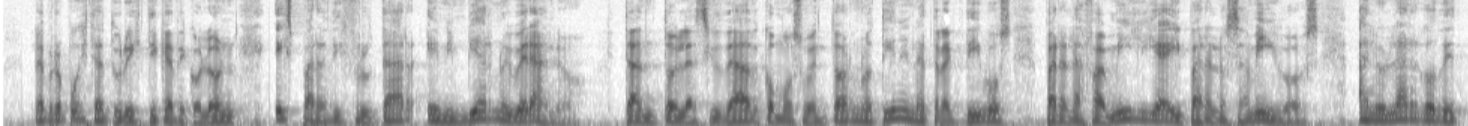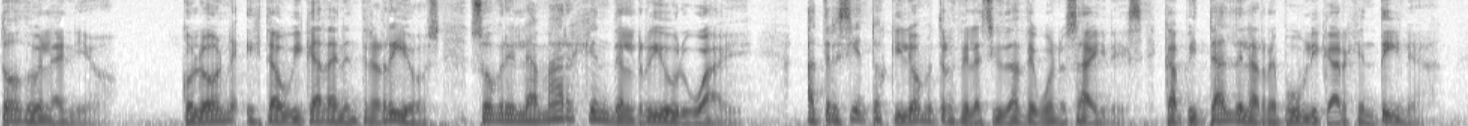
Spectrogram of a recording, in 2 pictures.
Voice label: locutor argentino argentinian voiceover

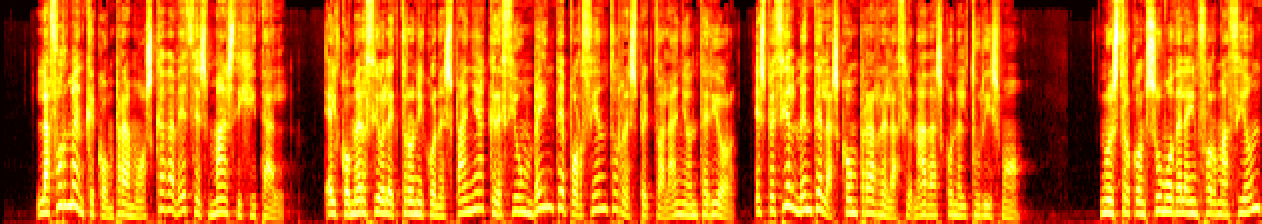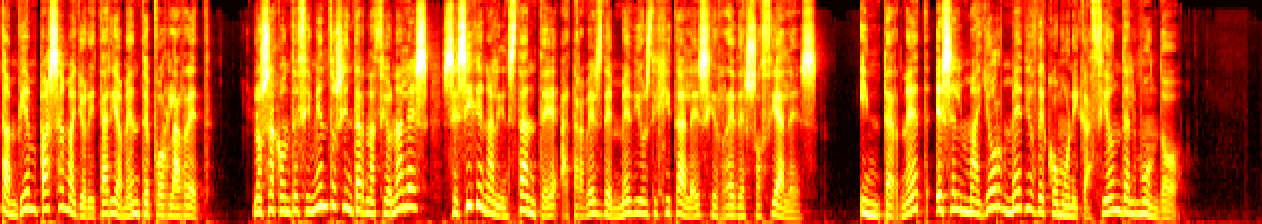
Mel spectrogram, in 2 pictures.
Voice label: locutora spanish voice talent

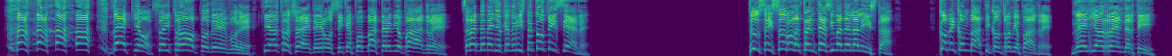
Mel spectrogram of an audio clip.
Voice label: locutor italiano italian voiceover; Italian voice artist, locutora italiana de doblaje. Locutor italiano doblaje

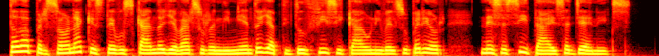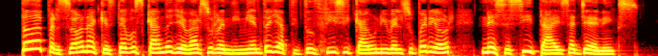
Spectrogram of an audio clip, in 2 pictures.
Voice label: locutor mexicano mexican voiceover

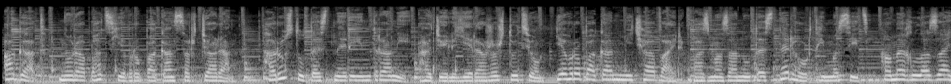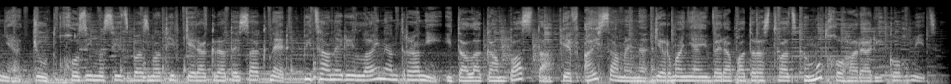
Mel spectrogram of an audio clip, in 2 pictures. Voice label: female armenian voice locutora armenia

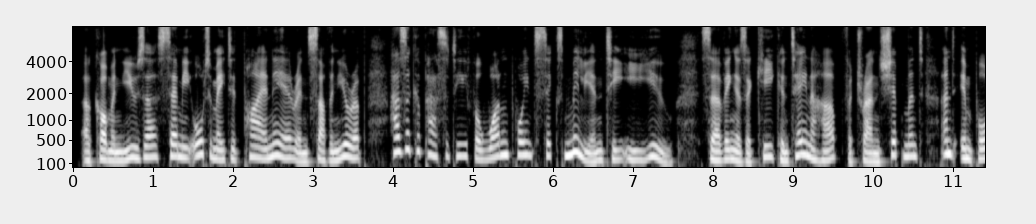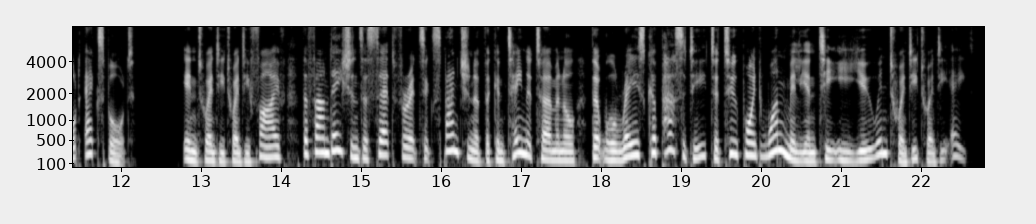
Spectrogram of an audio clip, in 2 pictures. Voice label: locutora inglesa english voiceover; English voices; Locutores británicos; Locutores de Inglaterra

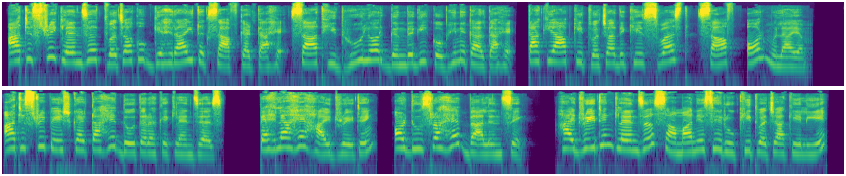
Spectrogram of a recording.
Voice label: hindi voiceover locutora hindi india; locutora hindú

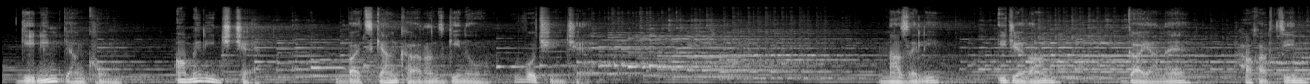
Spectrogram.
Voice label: male voiceover armenian locutor armenio

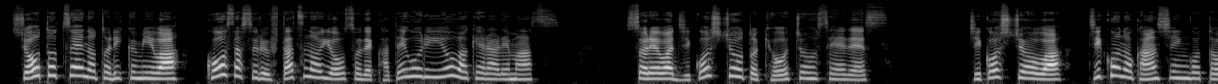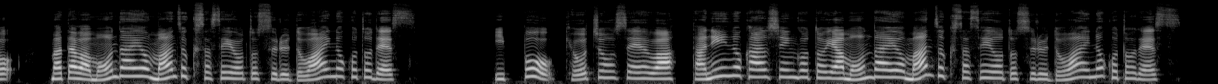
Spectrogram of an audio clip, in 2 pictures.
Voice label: japanese female voiceover locutora japonesa

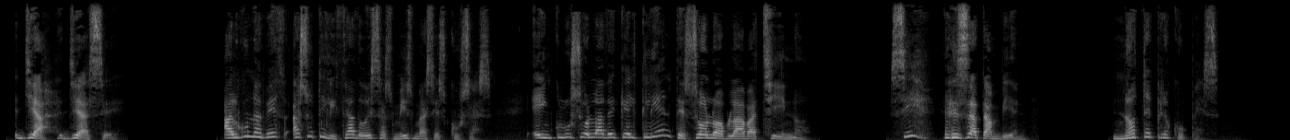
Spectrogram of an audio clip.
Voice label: locutora, Cartoon voice acting; voice over talent

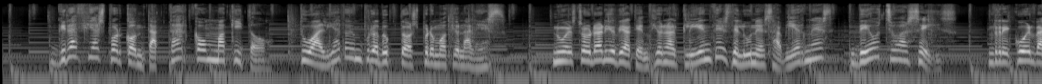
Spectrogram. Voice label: locutora spanish voiceover

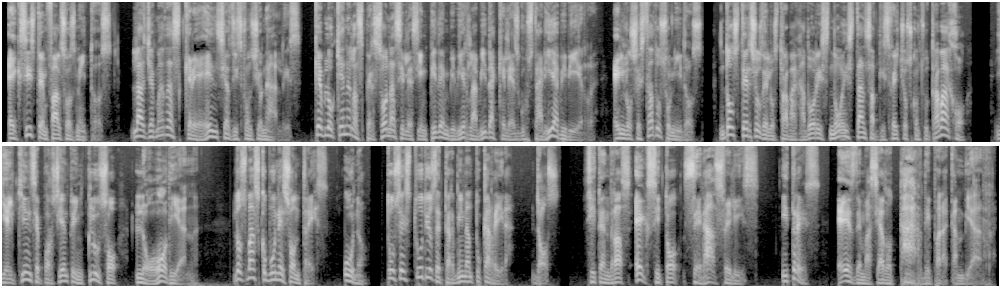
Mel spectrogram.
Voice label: locutor espanol neutro spanish neutral voiceover; locutor castellano neutro, latin american neutral spanish voice over

